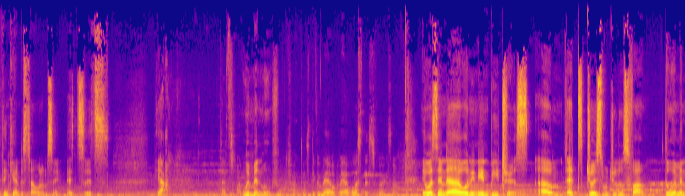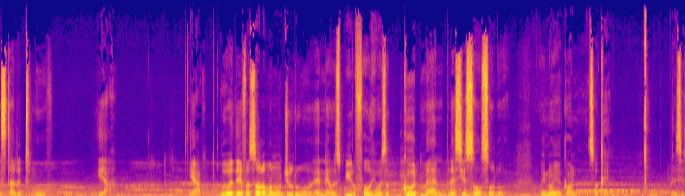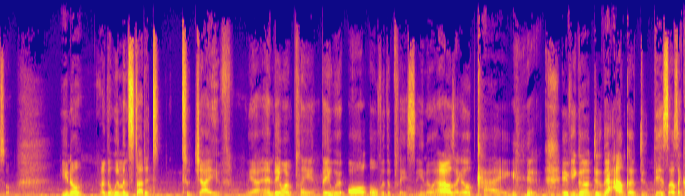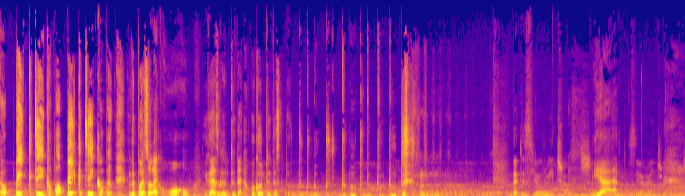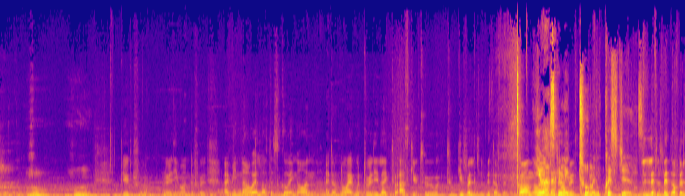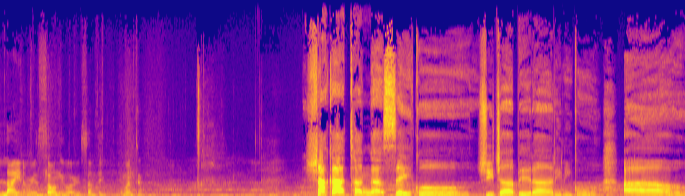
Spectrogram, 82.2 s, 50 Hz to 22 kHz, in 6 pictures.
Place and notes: Book Cafe, Harare, Zimbabwe - Chiwoniso Maraire “this is our future…”
… Chiwoniso continues talking about her love and trust in the young women entering into the performing arts in Zim ; and her adoration for the women in the countryside whom she loves joining in music. The recording ends with Chi giving a beautiful description of a communal jamming and dancing with women in the countryside; and a line from a song…
Chiwoniso Maraire was an accomplished Zimbabwe singer, songwriter and mbira artist from a family of musicians and music-scholars; she died 24 July 2013.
